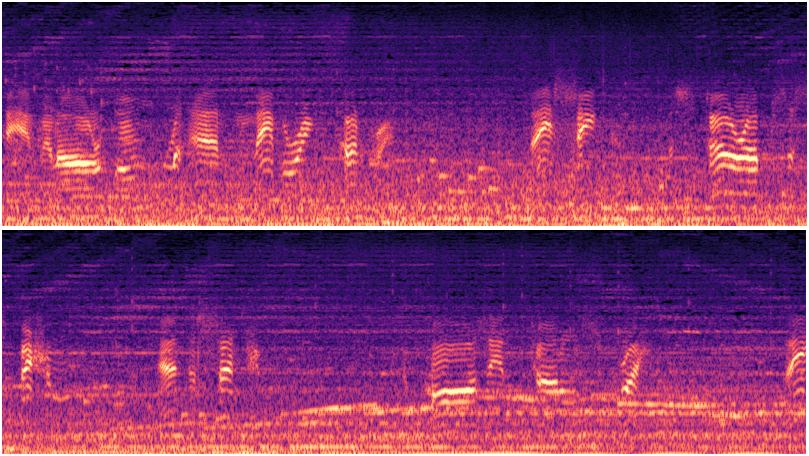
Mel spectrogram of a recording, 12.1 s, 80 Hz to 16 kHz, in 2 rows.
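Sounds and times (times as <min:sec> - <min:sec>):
warped voice fragments: 0:00.0 - 0:06.6
low synth drone: 0:00.0 - 0:12.0.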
